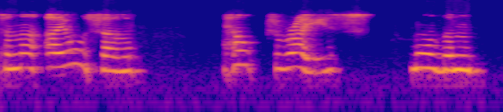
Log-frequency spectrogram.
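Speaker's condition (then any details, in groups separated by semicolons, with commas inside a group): Cerebral palsy quadriplegia; born 3 months premature, 3 months in oxygen tent, brain damage, both hands and legs, blind from 15, partial hearing loss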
